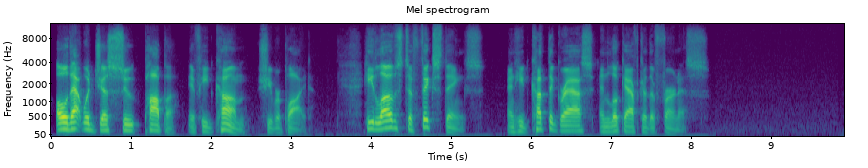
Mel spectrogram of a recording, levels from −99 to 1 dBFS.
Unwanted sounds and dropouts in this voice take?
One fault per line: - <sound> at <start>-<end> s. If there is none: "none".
none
